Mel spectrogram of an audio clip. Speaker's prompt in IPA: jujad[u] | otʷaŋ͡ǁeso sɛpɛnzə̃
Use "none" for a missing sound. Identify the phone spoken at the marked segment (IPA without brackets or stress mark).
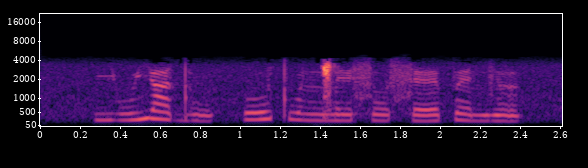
u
